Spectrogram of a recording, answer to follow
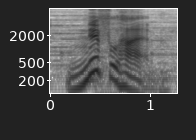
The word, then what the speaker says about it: Niflheim: And while we're on the topic of me not being very good at different languages, Niflheim, it's Nordic, and that's how you pronounce it.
